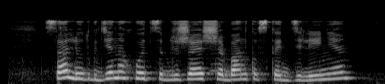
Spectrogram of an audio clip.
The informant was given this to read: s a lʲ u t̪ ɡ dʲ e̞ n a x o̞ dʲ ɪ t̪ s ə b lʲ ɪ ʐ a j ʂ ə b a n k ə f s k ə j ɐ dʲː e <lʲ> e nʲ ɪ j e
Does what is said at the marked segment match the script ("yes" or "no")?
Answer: yes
